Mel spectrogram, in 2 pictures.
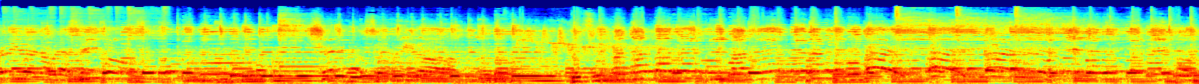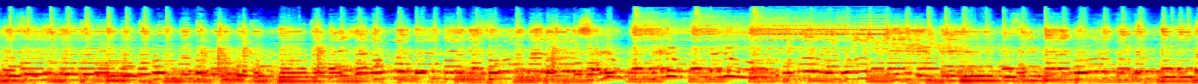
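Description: Live band playing loud amplified music with electric guitars, drums and keyboard, a lead guitar line running over a steady beat, with some singing.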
